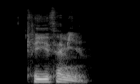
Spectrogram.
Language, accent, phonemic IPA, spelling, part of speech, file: French, France, /kʁi.je fa.min/, crier famine, verb, LL-Q150 (fra)-crier famine.wav
- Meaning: to rumble, to poor-mouth, to cry poor, to cry poverty, to plead poverty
